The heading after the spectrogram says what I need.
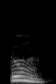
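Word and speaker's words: tomb: यहाँ पर टुम, टुम्ब नहीं पढ़ रहे हैं।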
